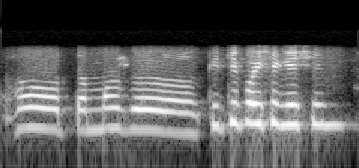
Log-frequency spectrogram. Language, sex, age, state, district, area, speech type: Marathi, female, 60+, Maharashtra, Wardha, rural, conversation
